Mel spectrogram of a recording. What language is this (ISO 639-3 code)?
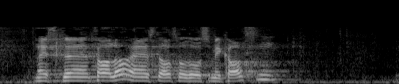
nno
